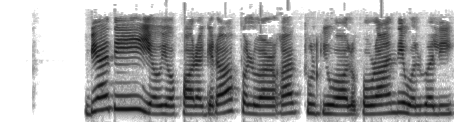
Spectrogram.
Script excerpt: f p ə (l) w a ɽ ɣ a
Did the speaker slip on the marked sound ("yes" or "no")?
no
